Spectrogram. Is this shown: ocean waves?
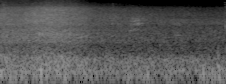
yes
